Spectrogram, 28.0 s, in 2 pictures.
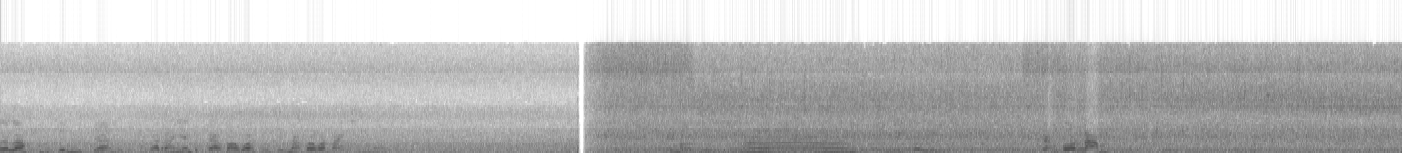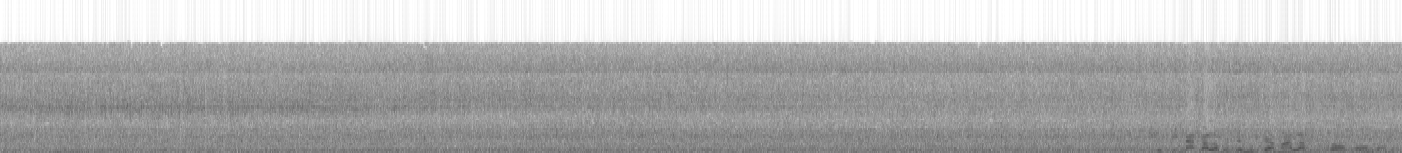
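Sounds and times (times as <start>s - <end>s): heavy rain on floodwater: 5.8s - 28.0s.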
